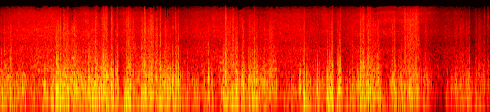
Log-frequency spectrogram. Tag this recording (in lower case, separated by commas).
speech, outside, rural or natural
